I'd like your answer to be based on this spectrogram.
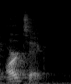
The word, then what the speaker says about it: RTIC: One of them split off and got bought out and took the same technology and went and made Arctic. It's spelled RTIC.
